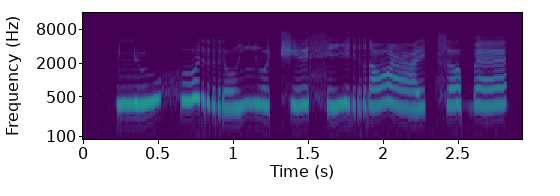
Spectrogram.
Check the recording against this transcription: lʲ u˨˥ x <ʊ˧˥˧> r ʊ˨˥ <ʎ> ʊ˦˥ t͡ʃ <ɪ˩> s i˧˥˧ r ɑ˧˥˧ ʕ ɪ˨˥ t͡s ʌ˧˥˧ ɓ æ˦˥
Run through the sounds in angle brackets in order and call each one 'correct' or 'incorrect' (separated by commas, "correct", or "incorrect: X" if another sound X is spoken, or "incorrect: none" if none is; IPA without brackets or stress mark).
correct, correct, incorrect: ɪ˧˥˧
